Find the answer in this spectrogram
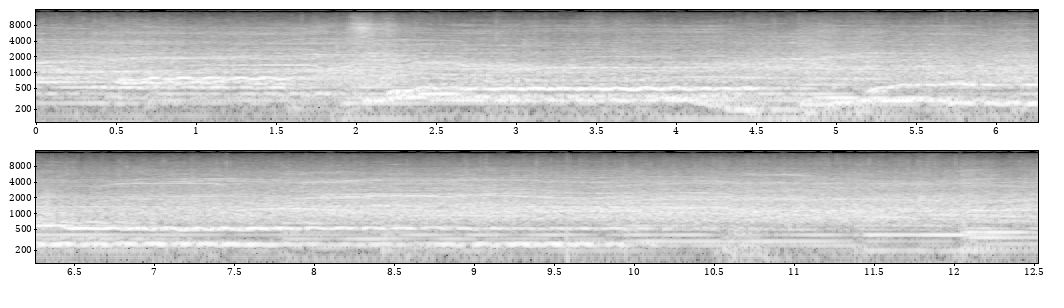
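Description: Live pop concert music from a stage band, with long held notes that slide between pitches, over a stadium crowd cheering and whooping.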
